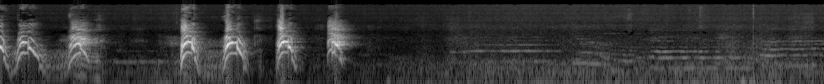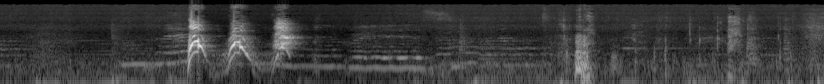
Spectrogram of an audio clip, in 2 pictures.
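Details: Ten-week-old female Bedlington Terrier puppy of working strain from the hills of South Wales, barking while playing indoors: bursts of short, high, yappy barks, four in quick succession, then another cluster later, with a person's playful teasing talk between.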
